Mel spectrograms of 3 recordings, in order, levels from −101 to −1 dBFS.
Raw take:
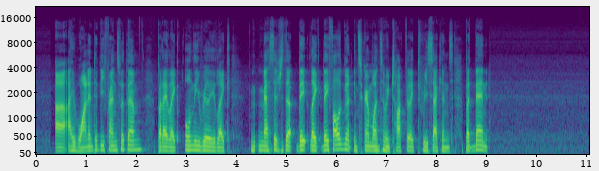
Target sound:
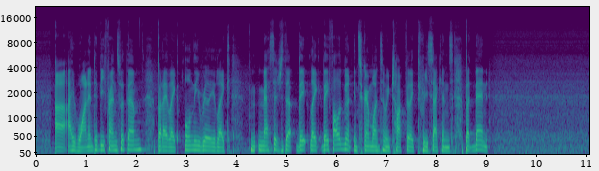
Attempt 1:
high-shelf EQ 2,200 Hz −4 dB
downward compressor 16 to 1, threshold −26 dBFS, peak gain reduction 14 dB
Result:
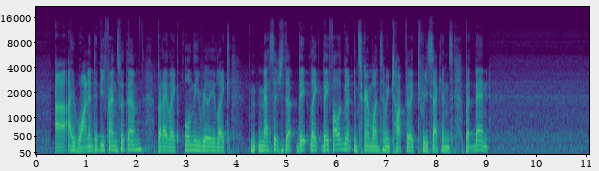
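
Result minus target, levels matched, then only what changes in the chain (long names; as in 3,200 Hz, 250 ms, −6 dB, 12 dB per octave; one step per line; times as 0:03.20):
downward compressor: peak gain reduction −6 dB
change: downward compressor 16 to 1, threshold −32.5 dBFS, peak gain reduction 20 dB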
